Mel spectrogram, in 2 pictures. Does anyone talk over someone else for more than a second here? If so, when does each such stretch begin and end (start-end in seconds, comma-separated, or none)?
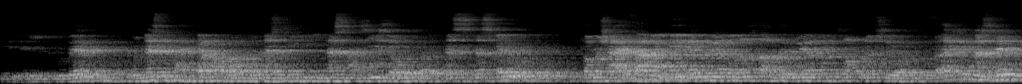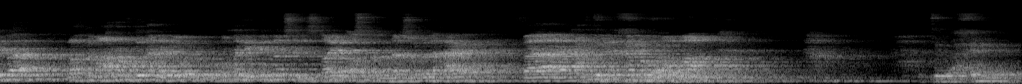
16.0-17.3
